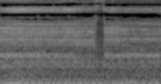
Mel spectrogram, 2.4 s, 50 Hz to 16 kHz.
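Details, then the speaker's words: Mercedes M130 engine with mechanical fuel injection pump, just started cold after pump setting: loud steady hissing suction over even idle just over 1000 rpm; warm-up valve drawing air hard, working normally, later dropping to 800 rpm. "okay guys well right off the bat there it is she's at just over a th seems to be working stck in air like crazy"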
